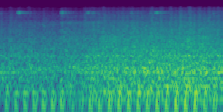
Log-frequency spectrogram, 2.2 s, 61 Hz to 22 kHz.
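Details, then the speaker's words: 1986 John Deere 216 lawn tractor, first cold start at about 50 degrees, about half throttle: steady thud that never climbs; doesn't throttle until half throttle, owner suspects carburetor adjustment; poor throttle response. "it runs cool it doesn't these colors don't have very good throttle response it if you didn't notice it doesn't throttle up as high as that 73 does"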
